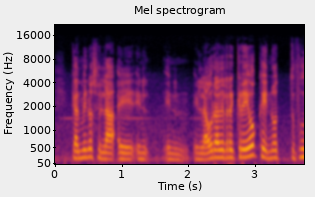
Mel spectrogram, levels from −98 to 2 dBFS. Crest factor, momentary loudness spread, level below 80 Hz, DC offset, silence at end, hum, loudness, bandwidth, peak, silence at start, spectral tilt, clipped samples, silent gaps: 18 dB; 15 LU; -58 dBFS; under 0.1%; 0 s; none; -23 LUFS; 13 kHz; -6 dBFS; 0.25 s; -4.5 dB/octave; under 0.1%; none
